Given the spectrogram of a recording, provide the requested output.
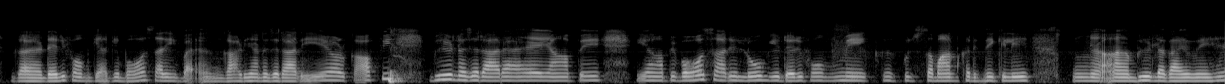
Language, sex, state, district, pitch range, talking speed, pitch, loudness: Maithili, male, Bihar, Supaul, 165-185 Hz, 200 wpm, 175 Hz, -26 LUFS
